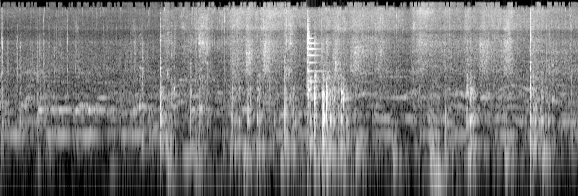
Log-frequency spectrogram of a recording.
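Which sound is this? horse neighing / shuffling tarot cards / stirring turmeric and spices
stirring turmeric and spices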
